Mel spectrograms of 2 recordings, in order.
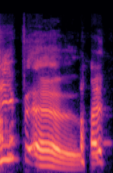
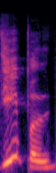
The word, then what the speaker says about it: DeepL: Is that how that's pronounced? Yeah, Deep L. I thought so. That makes more sense. I was saying deeple this, deeple that.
